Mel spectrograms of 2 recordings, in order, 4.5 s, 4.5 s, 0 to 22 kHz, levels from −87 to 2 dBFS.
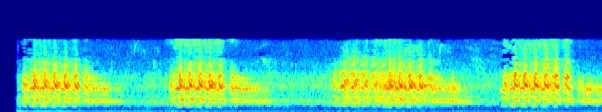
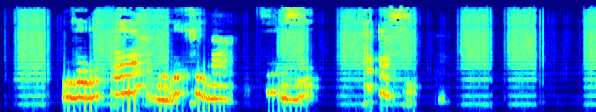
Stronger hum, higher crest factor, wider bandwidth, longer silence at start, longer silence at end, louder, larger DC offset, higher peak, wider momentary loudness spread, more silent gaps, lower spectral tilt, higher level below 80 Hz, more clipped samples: neither; about the same, 16 dB vs 18 dB; second, 5.4 kHz vs 17 kHz; about the same, 0.15 s vs 0.1 s; about the same, 0 s vs 0 s; about the same, -19 LUFS vs -21 LUFS; neither; about the same, -4 dBFS vs -4 dBFS; first, 16 LU vs 13 LU; neither; first, -2.5 dB/octave vs 0 dB/octave; second, -68 dBFS vs -58 dBFS; neither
